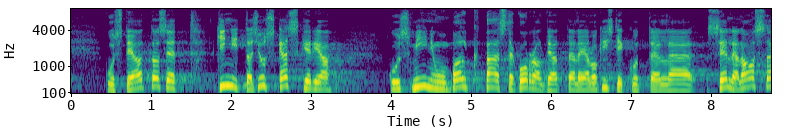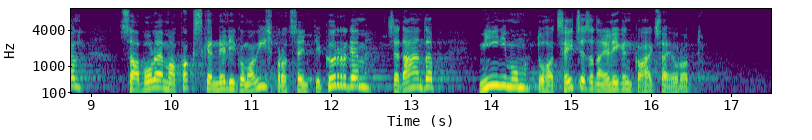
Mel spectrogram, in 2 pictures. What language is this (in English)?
Estonian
